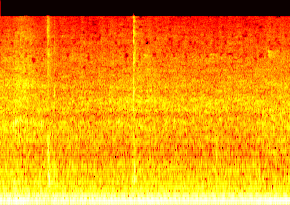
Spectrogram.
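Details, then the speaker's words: Yamaha Sirius Fi after battery replacement, key on: steady low electric hum for about three seconds, staying even; the fuel pump primes normally and no fault is shown. "cái bơm xăng đó bật này nè một hai ba loại nào đó bơm xăng Nó hoạt động bình thường lại đây Ngã bây không báo lỗi nha"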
